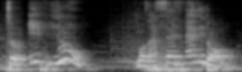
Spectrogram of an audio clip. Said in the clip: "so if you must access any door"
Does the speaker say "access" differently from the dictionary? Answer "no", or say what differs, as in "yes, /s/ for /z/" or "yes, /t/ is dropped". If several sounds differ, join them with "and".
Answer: yes, /k/ is dropped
